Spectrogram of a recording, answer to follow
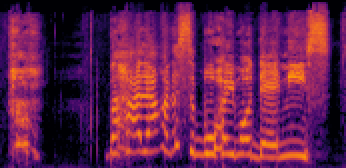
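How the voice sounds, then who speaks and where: A woman's voice: very high-pitched, big pitch swings, a little fast, bright, forceful tone, no room sound, heavily acted. A young woman voicing a shy, naive heroine in a radio love story, earnest and easily flustered. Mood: indignant. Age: young adult. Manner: earnest, flustered, then indignant. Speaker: heroine Abby. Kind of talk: radio drama acting.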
